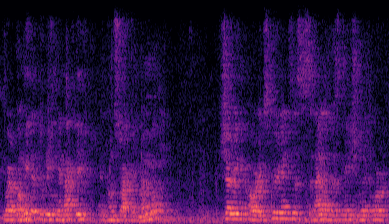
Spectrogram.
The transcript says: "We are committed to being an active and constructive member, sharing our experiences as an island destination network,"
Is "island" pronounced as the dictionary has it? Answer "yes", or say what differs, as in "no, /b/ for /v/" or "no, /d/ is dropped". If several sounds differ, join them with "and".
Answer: no, /l/ is dropped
